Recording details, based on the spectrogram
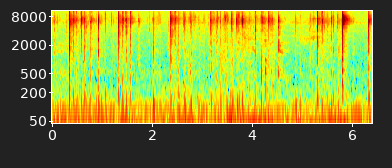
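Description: Scattered keystrokes on a computer keyboard, close but fairly quiet, tapped in irregular short runs over a faint background hum.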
